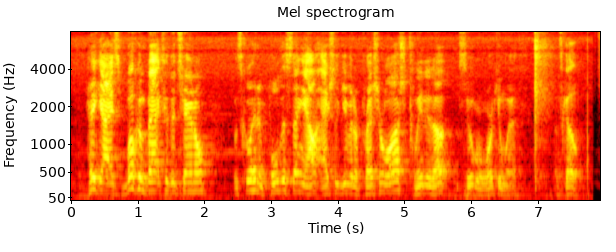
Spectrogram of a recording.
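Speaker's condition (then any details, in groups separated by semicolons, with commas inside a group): No condition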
